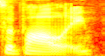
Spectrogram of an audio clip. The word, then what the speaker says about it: Civale: Is that how you say his name? Civale or Civale? I'm not sure, but he's 0-1 with a 6. Oh, that I think that's it. It's Civale. 0-1 with a 6.14 ERA.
